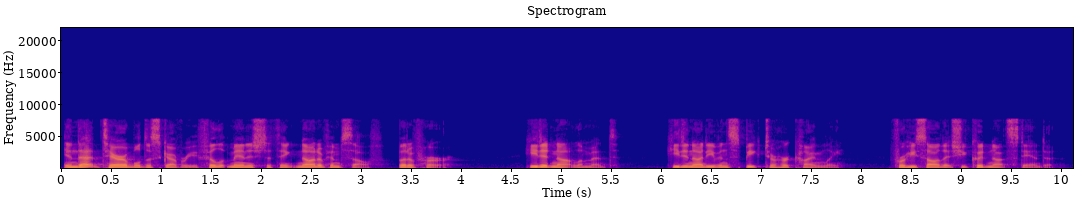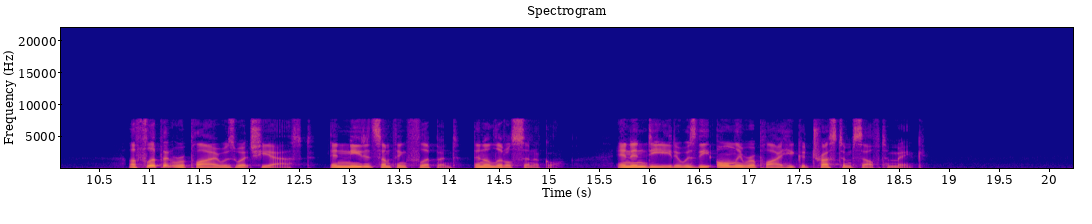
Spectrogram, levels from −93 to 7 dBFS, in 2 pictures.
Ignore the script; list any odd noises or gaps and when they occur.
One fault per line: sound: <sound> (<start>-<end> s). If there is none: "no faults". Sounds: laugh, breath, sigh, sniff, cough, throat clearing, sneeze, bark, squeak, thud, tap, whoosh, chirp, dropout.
no faults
